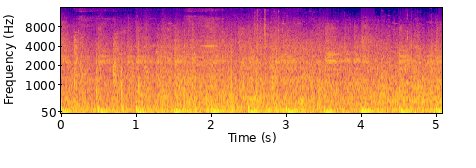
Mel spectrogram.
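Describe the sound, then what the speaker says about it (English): A train rumbles along in the video game Red Dead Redemption 2, wheels clattering rhythmically on the rails in a steady, close, continuous roll. "I'm gonna ride ahead and stop the train."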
